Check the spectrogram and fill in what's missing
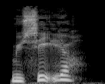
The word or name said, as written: mycelium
